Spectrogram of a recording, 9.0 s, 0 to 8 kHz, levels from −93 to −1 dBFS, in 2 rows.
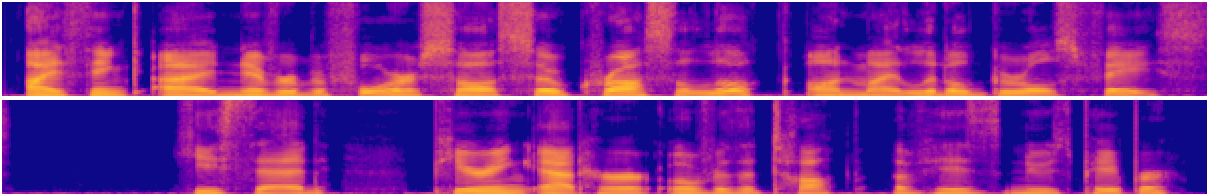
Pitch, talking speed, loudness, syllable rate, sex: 155 Hz, 175 wpm, -23 LUFS, 4.4 syllables/s, female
